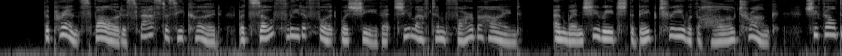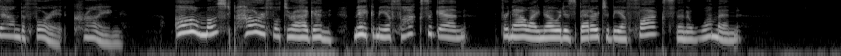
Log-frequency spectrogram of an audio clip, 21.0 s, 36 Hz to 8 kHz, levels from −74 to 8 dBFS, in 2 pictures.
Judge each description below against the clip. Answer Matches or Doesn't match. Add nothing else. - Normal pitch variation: Doesn't match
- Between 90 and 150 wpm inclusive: Doesn't match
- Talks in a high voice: Matches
